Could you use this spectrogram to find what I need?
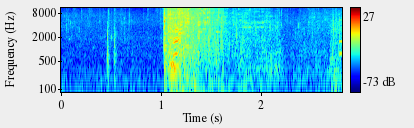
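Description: A rock shatters with a heavy crash.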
